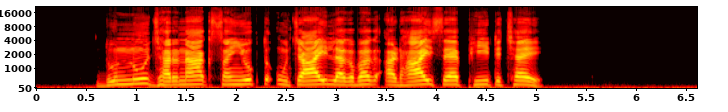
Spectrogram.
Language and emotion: Maithili, neutral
